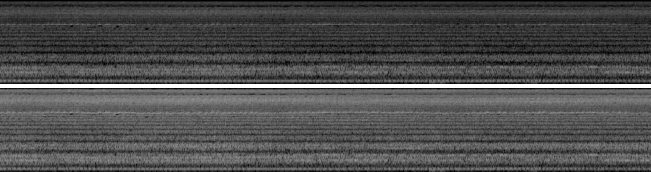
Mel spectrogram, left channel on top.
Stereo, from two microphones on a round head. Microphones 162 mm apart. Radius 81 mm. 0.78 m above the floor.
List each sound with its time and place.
0.0 s a drone: 45° right (ahead or behind)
